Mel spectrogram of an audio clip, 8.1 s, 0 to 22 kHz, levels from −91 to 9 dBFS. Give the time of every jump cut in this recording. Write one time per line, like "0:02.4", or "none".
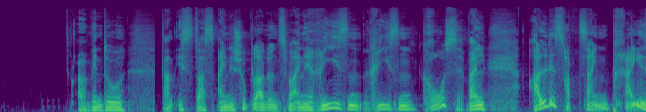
0:01.9
0:07.0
